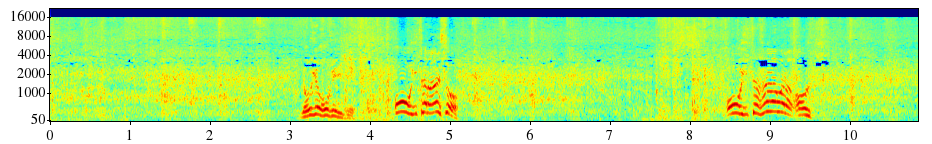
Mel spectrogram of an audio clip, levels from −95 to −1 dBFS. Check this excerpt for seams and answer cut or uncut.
uncut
